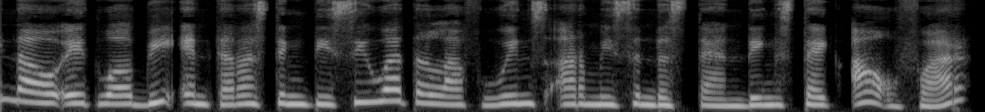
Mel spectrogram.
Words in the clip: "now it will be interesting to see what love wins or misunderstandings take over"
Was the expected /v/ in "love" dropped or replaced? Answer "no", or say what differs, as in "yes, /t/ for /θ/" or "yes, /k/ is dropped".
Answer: yes, /f/ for /v/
